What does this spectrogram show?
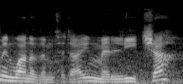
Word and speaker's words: Melilla: one of them today melicha and I'm reliably informed that's how it's pronounced the other being filter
